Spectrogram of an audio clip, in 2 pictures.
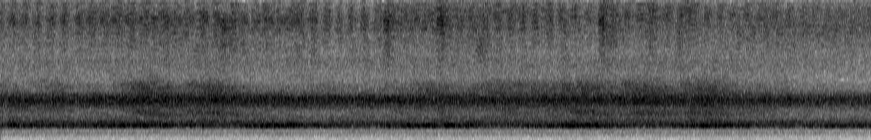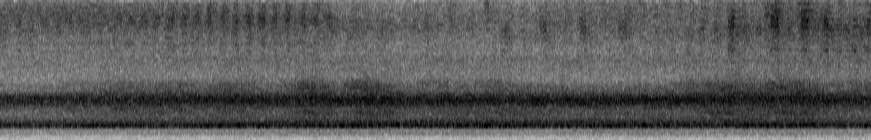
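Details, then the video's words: Crickets in a forest at night, a dense unbroken chorus of high shrill trilling layered in several steady bands, even in loudness throughout with no pauses and no other animals or voices. "Forest Sounds and Crickets"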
